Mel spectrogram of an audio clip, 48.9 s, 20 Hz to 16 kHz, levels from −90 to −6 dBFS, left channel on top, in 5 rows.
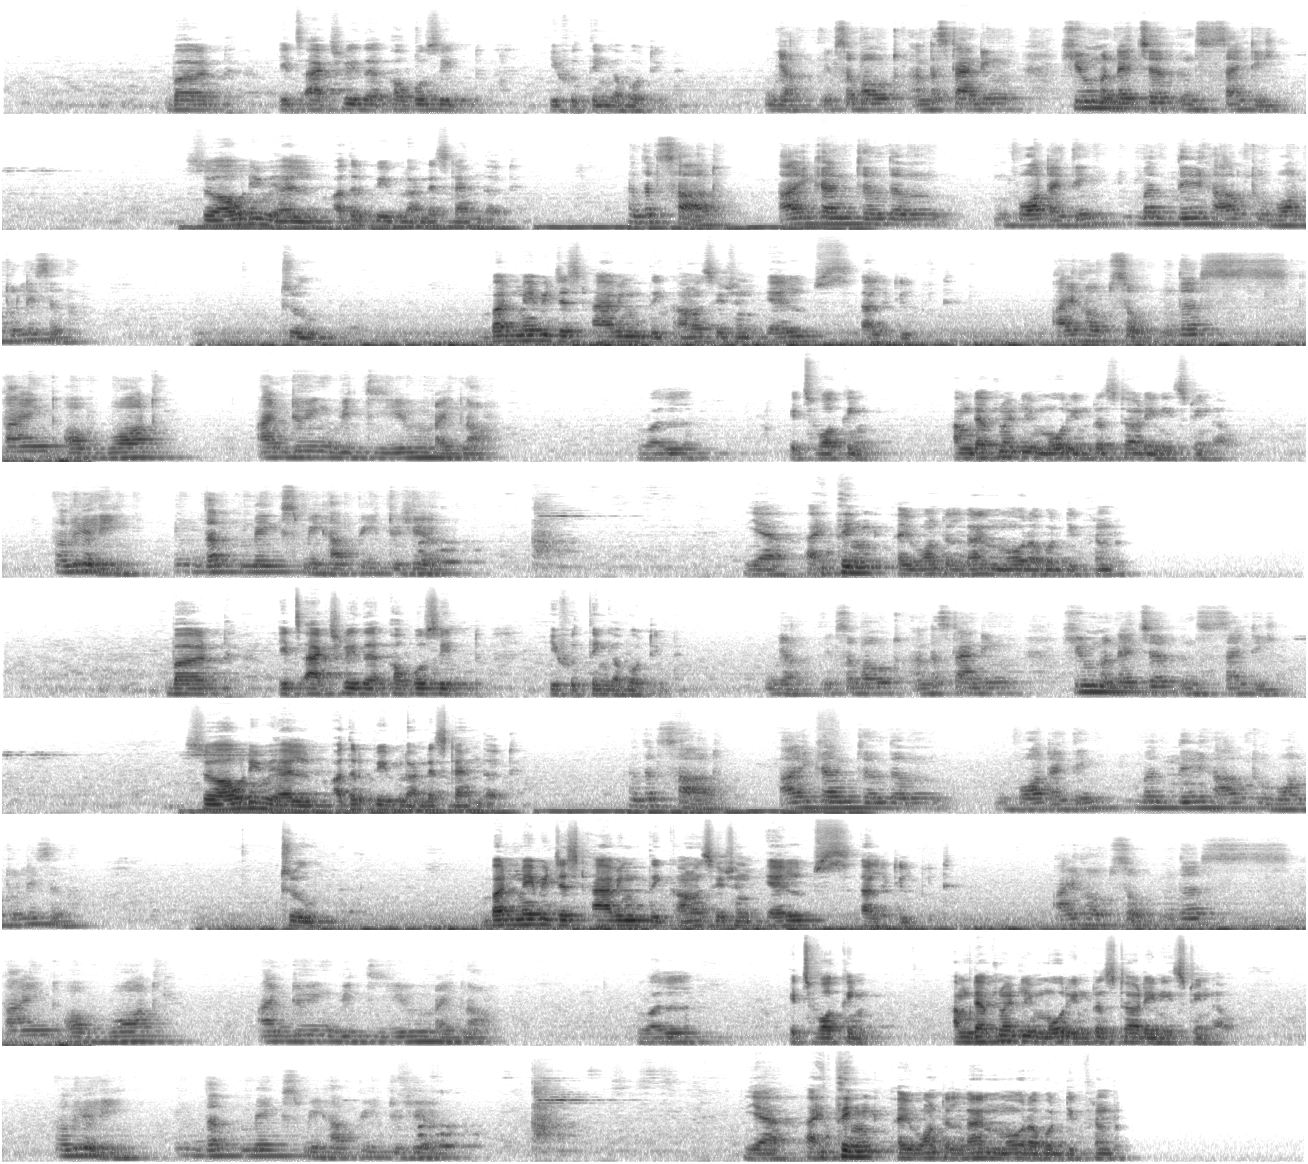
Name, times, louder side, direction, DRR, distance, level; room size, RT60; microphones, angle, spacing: voice 1, 1.2-3.6 4.1-5.0 11.2-13.6 21.7-22.1 23.2-26.4 34.1-34.7 35.2-36.0 36.5-38.6 42.2-42.5 43.1-43.5 44.7-47.5, right 4 dB, 55° right, 0.3 m, -30 dB
voice 2, 5.7-9.6 14.5-15.3 15.6-16.9 17.2-20.2 27.4-30.7 31.3-33.1 39.5-42.6, left 2 dB, 70° left, 0.5 m, -35 dB
sound 1, 11.1-16.3, right 1 dB, 70° right, 0.8 m, -40 dB
sound 2, 21.0-30.0, equal, 5° left, 0.6 m, -38 dB
2.5 x 2.2 x 2.4 m
head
